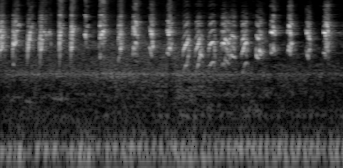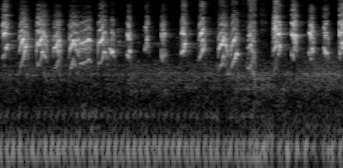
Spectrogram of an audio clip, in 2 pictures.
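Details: Trotol long-tailed shrike singing energetically, recorded as a lure or master song: a rapid, unbroken stream of sharp scratchy chatter and squeaky notes, over a constant low engine-like hum and a thin steady tone.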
